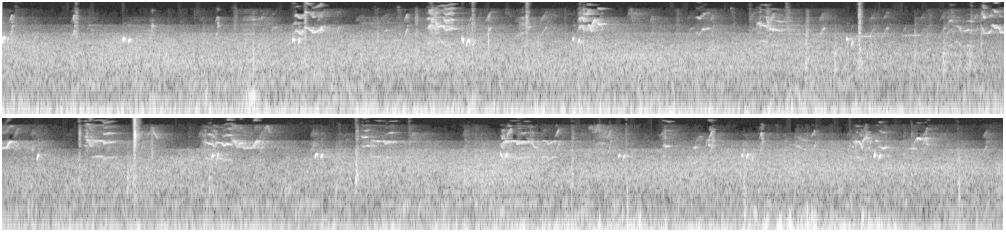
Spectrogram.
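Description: Small birds calling in coastal scrub: one gives a short, repeated chirp every second or two, among busier, higher calls, over a steady low rumble.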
